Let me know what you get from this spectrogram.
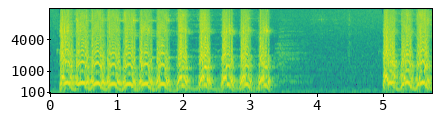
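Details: Dog barking furiously at night because cats are fighting, firing a fast regular string of about ten sharp barks, a brief quiet gap, then another burst of rapid barking.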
